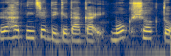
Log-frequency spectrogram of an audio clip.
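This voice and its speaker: A woman's voice: a little high, normal speed, a little mellow. A woman giving scripted narration as the storyteller of a cartoon.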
